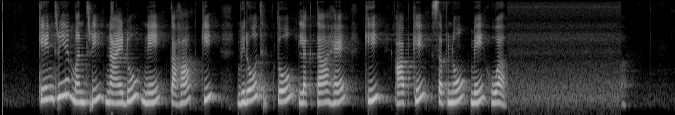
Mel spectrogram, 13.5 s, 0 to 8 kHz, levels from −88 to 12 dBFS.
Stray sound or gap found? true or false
false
